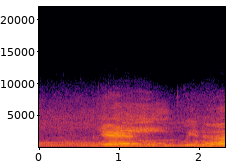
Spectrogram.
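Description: A voice imitates a motorcycle roaring past, with a buzzing engine-like drone that swells, dips, and revs up again. It is fairly loud, with no other sounds.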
